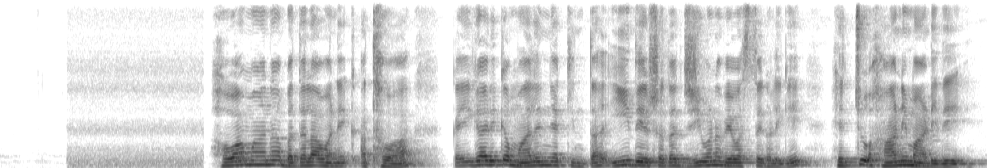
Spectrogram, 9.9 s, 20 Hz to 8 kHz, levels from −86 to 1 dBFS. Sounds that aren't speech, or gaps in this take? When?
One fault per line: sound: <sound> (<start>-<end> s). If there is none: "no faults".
no faults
